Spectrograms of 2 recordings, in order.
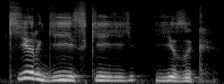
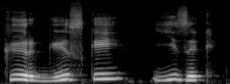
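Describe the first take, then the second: First: The vowels in the first word are soft. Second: The vowels in the first word are hard. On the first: This is the usual Russian habit. The speaker calls it wrong. "l'habitude des Russes est de prononcer" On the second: This is how it should be said. The speaker calls it right. "ça devrait s'écrire et se prononcer"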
